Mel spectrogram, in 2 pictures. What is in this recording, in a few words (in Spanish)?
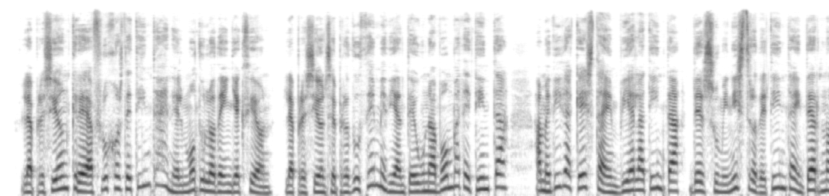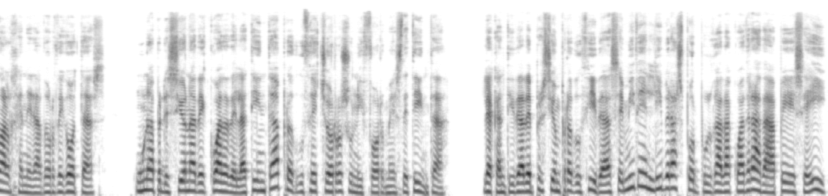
es elearning; Kodak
